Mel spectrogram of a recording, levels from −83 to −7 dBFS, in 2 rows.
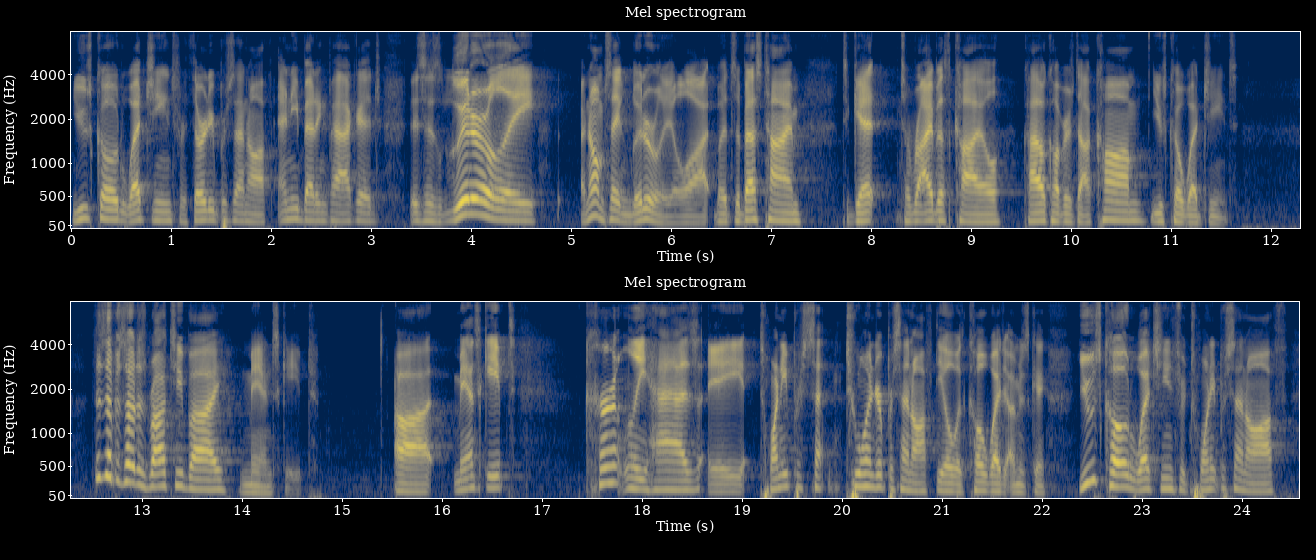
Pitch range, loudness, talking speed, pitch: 120-155 Hz, -24 LUFS, 165 wpm, 135 Hz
